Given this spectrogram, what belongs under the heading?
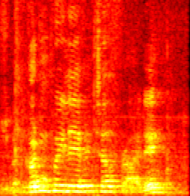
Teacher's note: So high head, and low rise, and low bounce pattern.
